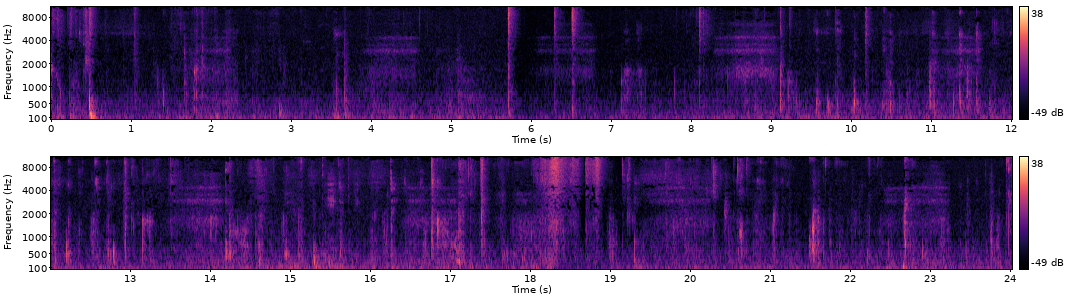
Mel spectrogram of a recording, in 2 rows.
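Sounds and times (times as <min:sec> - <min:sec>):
chewing and wet mouth smacks: 0:09.1 - 0:24.0.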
